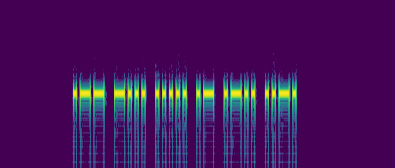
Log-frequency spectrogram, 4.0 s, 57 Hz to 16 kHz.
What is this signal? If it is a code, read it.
Morse code, heard as a keyed tone, about 34 wpm, 700 Hz. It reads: WB5ALF
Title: USA Call Signs - 6 Characters - 4x Character Spacing - 35wpm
